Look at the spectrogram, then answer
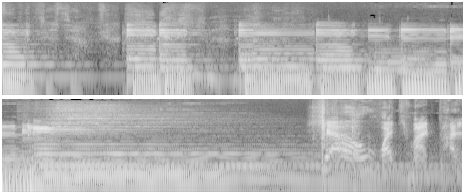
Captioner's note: whispering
